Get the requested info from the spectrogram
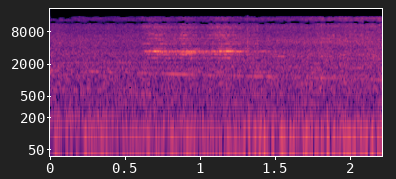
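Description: Steady low rumble of background vehicle noise, with a brief faint high tone about a second in.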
